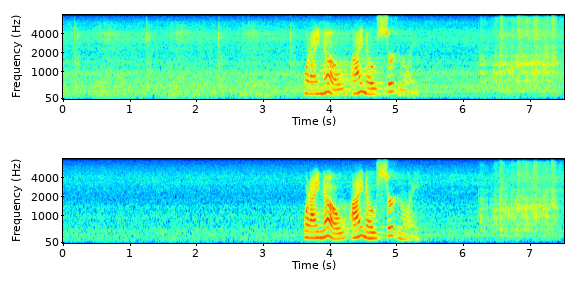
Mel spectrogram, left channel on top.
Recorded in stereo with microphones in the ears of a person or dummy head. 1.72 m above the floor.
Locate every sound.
3.6 s a woman speaking: 50° right (ahead or behind), 0.5 m
6.2 s crushing: 50° right (ahead or behind), 2.5 m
